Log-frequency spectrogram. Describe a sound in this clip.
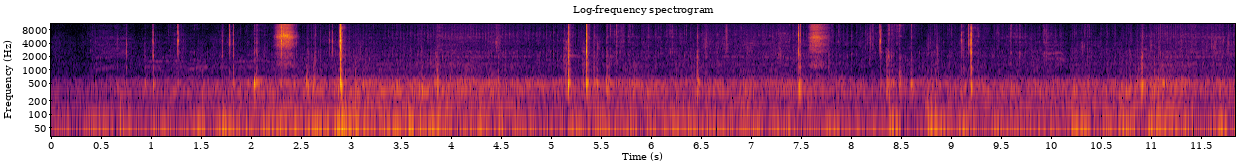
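Loose parts rattle and knock sharply as the vehicle rolls over a bumpy road.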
